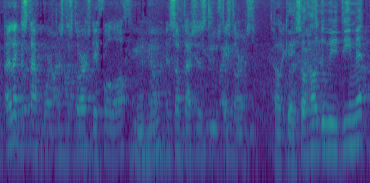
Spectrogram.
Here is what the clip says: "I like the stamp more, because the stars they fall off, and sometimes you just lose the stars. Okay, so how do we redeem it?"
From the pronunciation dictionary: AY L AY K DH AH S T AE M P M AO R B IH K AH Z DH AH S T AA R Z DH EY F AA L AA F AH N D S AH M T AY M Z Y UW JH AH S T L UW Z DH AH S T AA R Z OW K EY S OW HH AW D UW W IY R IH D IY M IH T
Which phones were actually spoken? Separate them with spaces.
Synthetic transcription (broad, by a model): AY L AY K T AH S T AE P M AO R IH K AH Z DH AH S T AA R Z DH EY F AA L AA F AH N S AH M T AY M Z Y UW JH AH S T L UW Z DH AH S T AA R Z OW K EY S OW HH AW D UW W IY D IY M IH T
